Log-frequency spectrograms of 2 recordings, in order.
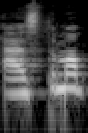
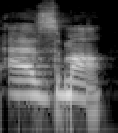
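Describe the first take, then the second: First: The middle is pronounced with an s-th sound. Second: The middle is pronounced with a z sound. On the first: The speaker calls it wrong. "हम इसे एस्थमा pronounce करते हैं" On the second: The speaker calls it right. "इसका असली pronunciation होता है एज़मा"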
